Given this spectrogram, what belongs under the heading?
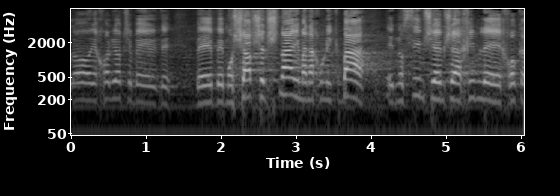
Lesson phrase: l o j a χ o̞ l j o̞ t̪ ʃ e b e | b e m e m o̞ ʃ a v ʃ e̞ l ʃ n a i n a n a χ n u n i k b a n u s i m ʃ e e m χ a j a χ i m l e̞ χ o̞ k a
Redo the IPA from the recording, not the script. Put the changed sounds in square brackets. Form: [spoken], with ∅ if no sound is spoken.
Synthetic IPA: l o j a χ o̞ l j o̞ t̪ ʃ e b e | b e [b] e m o̞ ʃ a v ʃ e̞ l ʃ n a i [m] a n a χ n u n i k b a n [o] s i m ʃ e e m [ʃ] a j a χ i m l e̞ χ o̞ k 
